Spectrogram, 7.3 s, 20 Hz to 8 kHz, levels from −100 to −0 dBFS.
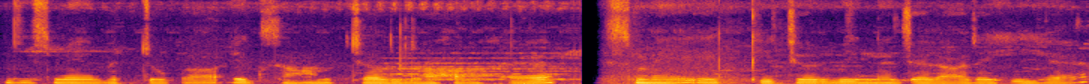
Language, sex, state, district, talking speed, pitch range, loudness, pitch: Hindi, female, Rajasthan, Bikaner, 125 wpm, 155-165 Hz, -18 LUFS, 160 Hz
